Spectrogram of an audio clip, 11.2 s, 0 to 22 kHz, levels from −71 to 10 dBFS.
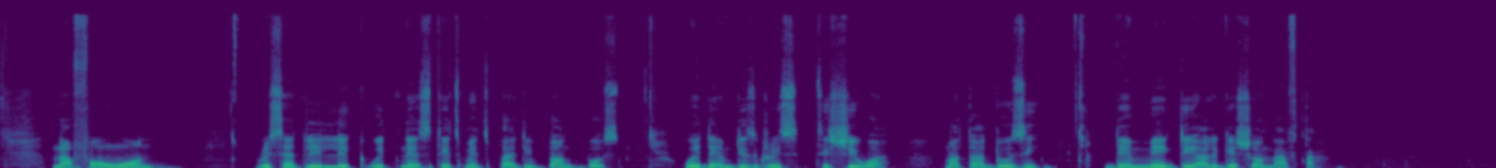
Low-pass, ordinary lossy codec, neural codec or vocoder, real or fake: none; none; none; real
